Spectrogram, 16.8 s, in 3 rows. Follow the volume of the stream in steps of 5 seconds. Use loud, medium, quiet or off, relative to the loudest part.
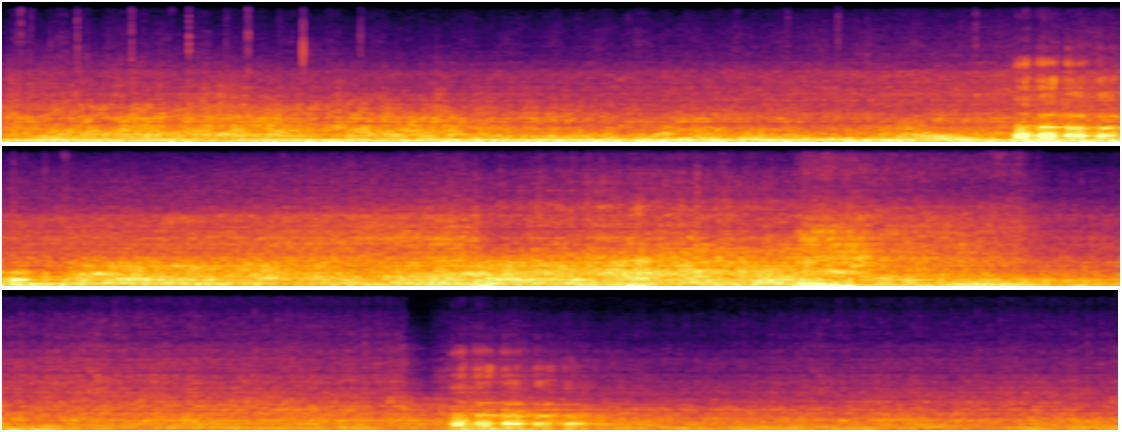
quiet, loud, medium, quiet.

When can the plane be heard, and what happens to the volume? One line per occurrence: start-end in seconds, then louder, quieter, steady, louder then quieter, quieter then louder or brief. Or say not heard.
0.0-16.7 quieter.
